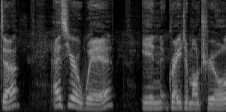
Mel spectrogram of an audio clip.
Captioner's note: speaking French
